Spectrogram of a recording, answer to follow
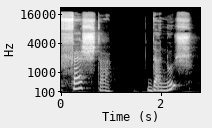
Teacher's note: it is a vowel that we normally drop, the vowel E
